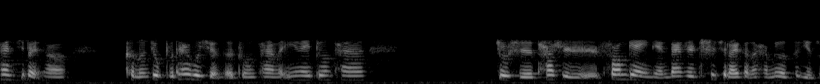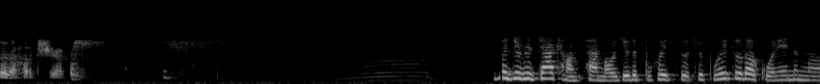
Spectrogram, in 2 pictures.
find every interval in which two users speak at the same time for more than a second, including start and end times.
none

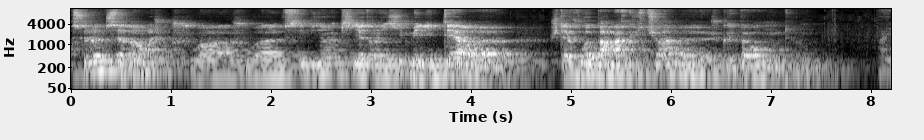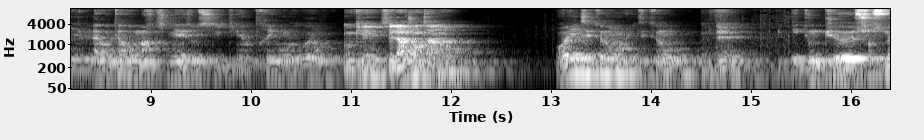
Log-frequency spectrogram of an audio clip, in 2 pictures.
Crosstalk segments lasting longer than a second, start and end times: none

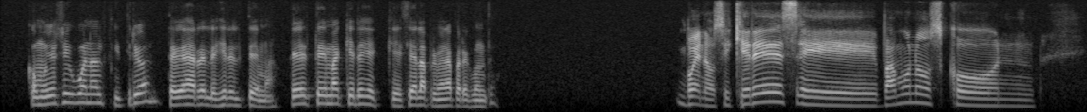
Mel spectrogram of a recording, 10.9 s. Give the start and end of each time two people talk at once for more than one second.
none

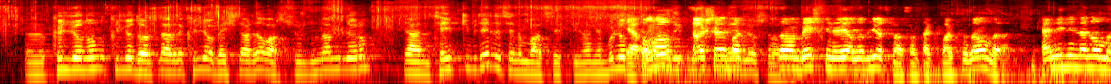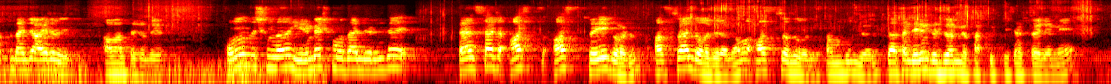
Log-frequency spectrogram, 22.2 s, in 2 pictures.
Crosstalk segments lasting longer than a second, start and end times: 6.3-8.0

